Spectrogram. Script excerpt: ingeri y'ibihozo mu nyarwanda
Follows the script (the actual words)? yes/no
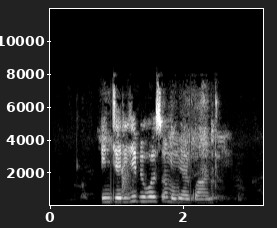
yes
